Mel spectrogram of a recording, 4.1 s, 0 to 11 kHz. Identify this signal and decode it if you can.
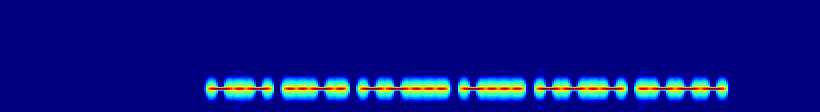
Morse code, heard as a keyed tone, about 38 wpm, 700 Hz. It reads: KF7BQJ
